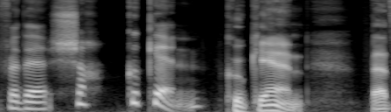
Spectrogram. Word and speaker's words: Kuchen: Kind of softer, more like K Oen.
